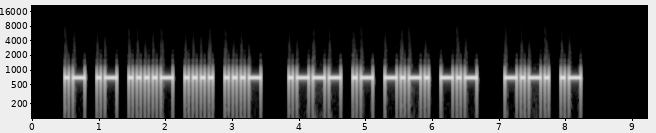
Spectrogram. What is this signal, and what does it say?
Morse code, heard as a keyed tone, about 20 wpm, 700 Hz. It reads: AA4HV JACK CA
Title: K1USN SST QSO Practice - 20wpm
